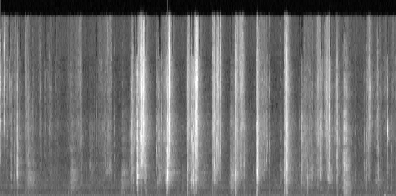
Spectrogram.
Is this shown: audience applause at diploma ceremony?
no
